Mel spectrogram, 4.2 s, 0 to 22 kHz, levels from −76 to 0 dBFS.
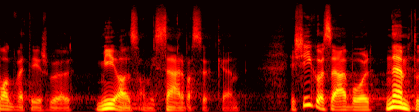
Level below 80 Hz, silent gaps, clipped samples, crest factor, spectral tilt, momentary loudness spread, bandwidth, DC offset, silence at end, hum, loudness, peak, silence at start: -60 dBFS; none; under 0.1%; 22 dB; -5 dB/octave; 16 LU; 18.5 kHz; under 0.1%; 0 s; none; -25 LUFS; -4 dBFS; 0 s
